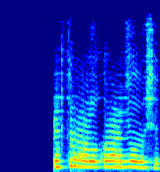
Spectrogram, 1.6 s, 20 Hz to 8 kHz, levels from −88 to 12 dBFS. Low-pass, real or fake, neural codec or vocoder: 7.2 kHz; fake; codec, 44.1 kHz, 1.7 kbps, Pupu-Codec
